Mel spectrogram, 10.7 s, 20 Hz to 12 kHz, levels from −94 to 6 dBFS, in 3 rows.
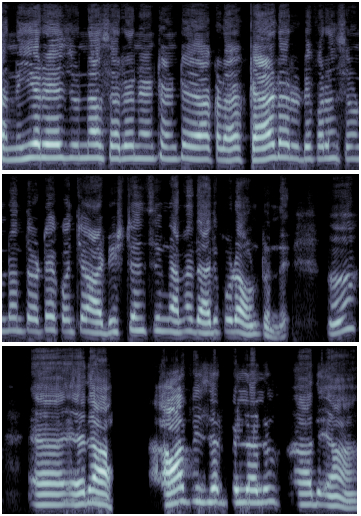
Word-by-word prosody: నియరేజున్నా 270 Hz, +1 st, +3 dB
సరేనేంటంటే 255 Hz, 0 st, -4 dB, 0.2 s
అక్కడ 230 Hz, -1 st, -3 dB, 0.3 s
cadre 260 Hz, +4 st, +4 dB
difference 245 Hz, 0 st, -6 dB
ఉండంతోటే 250 Hz, +1 st, -7 dB
కొంచెం 235 Hz, +1 st, -7 dB
ఆ -, -, +1 dB
డిస్టెన్సింగన్నది 245 Hz, 0 st, -5 dB
అది 230 Hz, +3 st, -4 dB
కూడా 235 Hz, -1 st, +1 dB
ఉంటుంది. 165 Hz, -11 st, -11 dB, 0.5 s
ఆ! -, -, 0 dB, 0.6 s
ఆహ్, 210 Hz, 0 st, +1 dB, 0.2 s
ఏ -, -, +3 dB
దా 245 Hz, -2 st, +8 dB, 0.8 s
ఆఫీసర్ 270 Hz, -1 st, +1 dB
పిల్లలు 255 Hz, +1 st, 0 dB, 0.4 s
అదే 215 Hz, 0 st, -4 dB
ఆ! -, -, -1 dB
250 Hz, 110 wpm, -21 LUFS, 230-260 Hz, 0.8 s, దా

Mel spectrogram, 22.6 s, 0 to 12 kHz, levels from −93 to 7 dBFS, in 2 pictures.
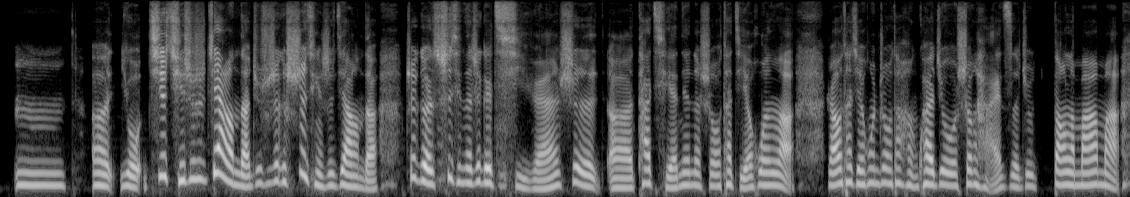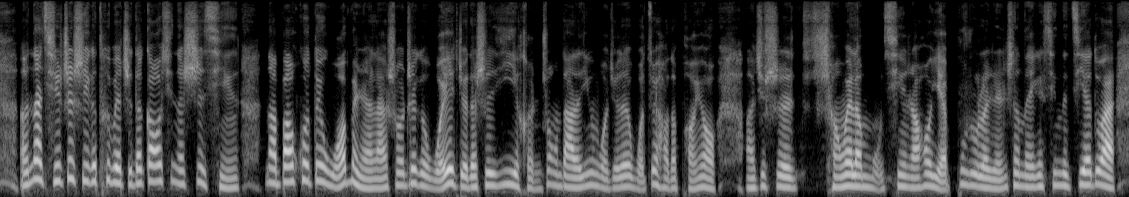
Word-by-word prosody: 嗯， 210 Hz, -1 st, -2 dB, 0.2 s
呃 205 Hz, -2 st, +3 dB
有， 190 Hz, -3 st, +2 dB
其 360 Hz, 0 st, +5 dB
其 285 Hz, -2 st, +2 dB
实 310 Hz, +2 st, +1 dB
是 315 Hz, -1 st, +1 dB
这 420 Hz, +9 st, +6 dB
样 270 Hz, -, +8 dB
的， 185 Hz, -1 st, +5 dB
就 240 Hz, -, -5 dB
是 240 Hz, -, -7 dB
这 285 Hz, -, 0 dB
个 265 Hz, -, -1 dB
事 385 Hz, -, +1 dB
情 220 Hz, -, -1 dB
是 205 Hz, +2 st, -3 dB
这 215 Hz, -, -1 dB
样 185 Hz, -4 st, +4 dB
的， 140 Hz, -1 st, +2 dB, 0.3 s
这 340 Hz, -2 st, -2 dB
个 265 Hz, -4 st, +7 dB
事 335 Hz, -, +1 dB
情 260 Hz, -2 st, -3 dB
的 250 Hz, -, +1 dB
这 265 Hz, -, 0 dB
个 255 Hz, -2 st, +5 dB
起 195 Hz, -3 st, -3 dB
源 150 Hz, +5 st, 0 dB
是 210 Hz, -, +1 dB
呃， 165 Hz, 0 st, +2 dB
她 240 Hz, +5 st, 0 dB
前 170 Hz, -5 st, -2 dB
年 215 Hz, +1 st, -1 dB
的 205 Hz, -, -2 dB
时 195 Hz, +1 st, -4 dB
候 195 Hz, -, -1 dB
她 225 Hz, +2 st, -1 dB
结 170 Hz, -2 st, -1 dB
婚 210 Hz, +2 st, 0 dB
了， 195 Hz, -, +3 dB, 0.3 s
然 210 Hz, 0 st, +4 dB
后 235 Hz, -, +4 dB
她 260 Hz, 0 st, 0 dB
结 235 Hz, -, +1 dB
婚 245 Hz, +1 st, -3 dB
之 250 Hz, -, -4 dB
后， 240 Hz, -, -1 dB
她 245 Hz, -, -3 dB
很 210 Hz, -5 st, -4 dB
快 225 Hz, +3 st, +4 dB
就 215 Hz, -2 st, 0 dB
生 230 Hz, +3 st, -2 dB
孩 170 Hz, -5 st, -3 dB
子， 180 Hz, -1 st, -5 dB
就 195 Hz, +1 st, -5 dB, 0.2 s
当 220 Hz, -1 st, +3 dB
了 215 Hz, -, +3 dB
妈 210 Hz, +2 st, +3 dB
妈。 205 Hz, -4 st, +1 dB, 0.3 s
呃， 210 Hz, -, -1 dB
那 315 Hz, +1 st, +5 dB
其 275 Hz, -, -3 dB
实 -, -, -1 dB
这 325 Hz, +4 st, -1 dB
是 285 Hz, 0 st, -3 dB
一 -, -, 0 dB
个 275 Hz, -, +1 dB
特 300 Hz, -, -7 dB
别 250 Hz, -, +5 dB
值 225 Hz, 0 st, -4 dB
得 245 Hz, -, +1 dB
高 275 Hz, 0 st, +3 dB
兴 275 Hz, -1 st, -11 dB
的 230 Hz, -, -4 dB
事 250 Hz, +2 st, -3 dB
情， 170 Hz, -5 st, -6 dB, 0.2 s
那 250 Hz, -2 st, +1 dB
包 265 Hz, +3 st, +5 dB
括 290 Hz, +1 st, -1 dB
对 280 Hz, 0 st, -2 dB
我 225 Hz, -2 st, +1 dB
本 255 Hz, -2 st, -2 dB
人 155 Hz, -2 st, -1 dB
来 160 Hz, +1 st, -1 dB
说， 210 Hz, +3 st, -4 dB
这 245 Hz, +3 st, -1 dB
个 200 Hz, -4 st, -2 dB
我 150 Hz, -2 st, -2 dB
也 240 Hz, -, +7 dB
觉 195 Hz, -6 st, -1 dB
得 180 Hz, 0 st, +1 dB
是 210 Hz, +2 st, -1 dB
意 220 Hz, +2 st, -5 dB
义 -, -, +2 dB
很 160 Hz, -6 st, -9 dB
重 210 Hz, +4 st, -8 dB
大 180 Hz, -3 st, +2 dB
的， 165 Hz, -, 0 dB
因 200 Hz, +4 st, -4 dB
为 200 Hz, -, -6 dB
我 165 Hz, -, -5 dB
觉 165 Hz, +2 st, -5 dB
得 185 Hz, +1 st, 0 dB
我 135 Hz, -5 st, -7 dB
最 220 Hz, -, -4 dB
好 165 Hz, -, -6 dB
的 160 Hz, -, -4 dB
朋 150 Hz, +1 st, -8 dB
友 165 Hz, -4 st, -1 dB, 0.3 s
呃， 165 Hz, 0 st, -4 dB
就 195 Hz, -, -6 dB
是 175 Hz, -1 st, -1 dB
成 165 Hz, -, -12 dB
成 175 Hz, 0 st, 0 dB
为 200 Hz, -, +5 dB
了 190 Hz, -, +5 dB
母 160 Hz, -7 st, -7 dB
亲， 185 Hz, +5 st, -5 dB
然 170 Hz, -1 st, -1 dB
后 205 Hz, -, -1 dB
也 150 Hz, -8 st, 0 dB
步 230 Hz, -, -10 dB
入 200 Hz, -2 st, -2 dB
了 170 Hz, -, +1 dB
人 155 Hz, 0 st, -3 dB
生 205 Hz, +2 st, -4 dB
的 180 Hz, -1 st, -2 dB
一 -, -, -3 dB
个 190 Hz, -, -2 dB
新 210 Hz, +3 st, -9 dB
的 200 Hz, -, -1 dB
阶 215 Hz, +4 st, +1 dB
段。 205 Hz, -7 st, +5 dB
205 Hz, 355 characters per minute, -22 LUFS, 175-240 Hz, 0.3 s, 样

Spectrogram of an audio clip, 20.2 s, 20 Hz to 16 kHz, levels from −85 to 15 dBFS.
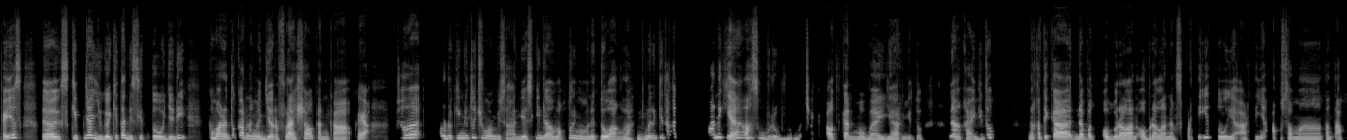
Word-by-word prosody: kayaknya, 255 Hz, +8 st, +4 dB, 0.4 s
eee, 235 Hz, -1 st, +7 dB
skip-nya 275 Hz, +6 st, 0 dB
juga 230 Hz, -1 st, +6 dB
kita 290 Hz, +3 st, +4 dB
di 250 Hz, -4 st, +1 dB
situ. 245 Hz, -1 st, -1 dB, 0.2 s
Jadi, 200 Hz, +9 st, +1 dB, 0.4 s
kemarin 255 Hz, -3 st, +4 dB
tuh 335 Hz, -, -8 dB
karena 280 Hz, -4 st, +2 dB
ngejar 215 Hz, -1 st, +2 dB
flash 230 Hz, +1 st, +4 dB
sale 260 Hz, -1 st, +3 dB
kan 205 Hz, -1 st, -2 dB
Kak, 190 Hz, +2 st, +1 dB
kayak, -, -, +1 dB, 0.4 s
misalnya 330 Hz, +4 st, +3 dB, 0.3 s
produk 270 Hz, -1 st, 0 dB
ini 275 Hz, 0 st, +1 dB
tuh 345 Hz, -, -1 dB
cuma 280 Hz, -4 st, -1 dB
bisa 235 Hz, +1 st, -4 dB
harga 225 Hz, -2 st, -2 dB
segini, 265 Hz, +4 st, -4 dB
dalam 225 Hz, -2 st, +2 dB
waktu 225 Hz, +4 st, -9 dB
5 240 Hz, -, -1 dB
menit 235 Hz, 0 st, 0 dB
doang. 235 Hz, -1 st, +5 dB
Lah, 195 Hz, -1 st, -3 dB
gimana 235 Hz, +4 st, -1 dB
kita 330 Hz, +3 st, -4 dB
kan, 415 Hz, -, -4 dB, 0.4 s
panik 355 Hz, +3 st, +2 dB
ya, 240 Hz, -1 st, +7 dB
langsung 285 Hz, +1 st, 0 dB
buru-buru 235 Hz, -1 st, -5 dB
mau 245 Hz, +1 st, -11 dB
check 240 Hz, -, -14 dB, 0.2 s
out 235 Hz, +1 st, +2 dB
kan. 210 Hz, 0 st, +2 dB
Mau 210 Hz, -1 st, -4 dB
bayar, 200 Hz, +3 st, -2 dB
gitu. 185 Hz, 0 st, -11 dB, 0.5 s
Nah, 240 Hz, -1 st, +2 dB
kayak 220 Hz, -3 st, -4 dB
gitu 335 Hz, -, -4 dB, 0.6 s
nah 260 Hz, -, -3 dB
ketika 235 Hz, -3 st, +5 dB
dapat 235 Hz, +2 st, -1 dB
obrolan-obrolan 215 Hz, -1 st, +1 dB
yang 210 Hz, -, -8 dB
seperti 225 Hz, -, -6 dB
itu, 230 Hz, -12 st, -1 dB
ya 200 Hz, -, -4 dB
artinya 205 Hz, +1 st, -7 dB
aku 245 Hz, +2 st, -9 dB
sama 200 Hz, -2 st, -3 dB
tante 205 Hz, +1 st, -6 dB
aku, 205 Hz, -, -5 dB
235 Hz, 180 wpm, -23 LUFS, 215-260 Hz, 0.6 s, eee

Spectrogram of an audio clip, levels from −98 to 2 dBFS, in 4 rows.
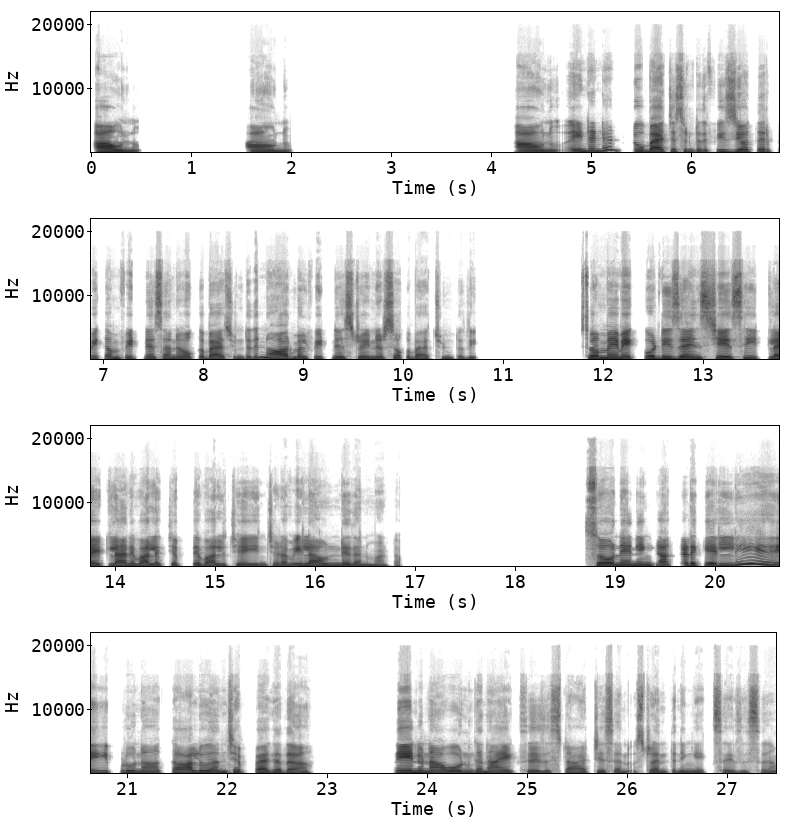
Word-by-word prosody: అవును. 215 Hz, -6 st, +4 dB, 1.2 s
అవును. 195 Hz, -3 st, 0 dB, 2.3 s
అవును. 225 Hz, -3 st, +2 dB, 0.2 s
ఏంటంటే 325 Hz, +8 st, 0 dB, 0.3 s
2 315 Hz, -, -1 dB
బ్యాచెసుంటది. 255 Hz, -7 st, +3 dB
ఫిజియోథెరపీ 265 Hz, +3 st, -2 dB
కమ్ 290 Hz, -1 st, -2 dB
ఫిట్నెస్ 265 Hz, 0 st, -3 dB
అనే 260 Hz, 0 st, -3 dB
ఒక 240 Hz, 0 st, -6 dB
బ్యాచుంటది. 215 Hz, -, -2 dB
నార్మల్ 265 Hz, -1 st, +2 dB
ఫిట్నెస్ 240 Hz, -2 st, -4 dB
ట్రైనర్స్ 235 Hz, +5 st, -3 dB
ఒక 230 Hz, -, -9 dB
బ్యాచుంటది. 195 Hz, -4 st, -8 dB, 1.1 s
సో, 310 Hz, -, +3 dB
మేమెక్కువ 290 Hz, -1 st, +5 dB
డిజైన్స్ 265 Hz, 0 st, +3 dB
చేసి 260 Hz, +2 st, +4 dB
ఇట్లా, 255 Hz, +1 st, -1 dB
ఇట్లా 250 Hz, +1 st, +1 dB
అని 255 Hz, -, -2 dB
వాళ్ళకి 235 Hz, -1 st, +1 dB
చెప్తే 240 Hz, +1 st, -5 dB
వాళ్ళు 220 Hz, -1 st, -1 dB
చేయించడం 210 Hz, 0 st, -3 dB
ఇలా 255 Hz, -1 st, +2 dB
ఉండేదనమాట. 205 Hz, -6 st, -4 dB, 2.0 s
సో 300 Hz, -, +4 dB, 0.2 s
నేనింక 290 Hz, -1 st, +1 dB
అక్కడికెళ్ళి 280 Hz, -, +1 dB, 0.5 s
ఇప్పుడు 255 Hz, +1 st, -4 dB
నా 240 Hz, -, -2 dB, 0.2 s
కాలు 240 Hz, +1 st, +2 dB
అని 265 Hz, +3 st, -1 dB
చెప్పా 245 Hz, -2 st, -1 dB
గదా! 185 Hz, -4 st, 0 dB, 1.0 s
నేను 270 Hz, +1 st, +8 dB
నా 260 Hz, -, +3 dB, 0.2 s
ఓన్‌గా 240 Hz, +3 st, -2 dB
నా 265 Hz, -, +1 dB
ఎక్సర్‌సైజెస్ 230 Hz, +3 st, -6 dB
స్టార్ట్ 220 Hz, -5 st, -6 dB
చేశాను. 205 Hz, -4 st, -7 dB
Strengthening 210 Hz, 0 st, -5 dB
exercises. 175 Hz, 0 st, -8 dB
240 Hz, 105 wpm, -22 LUFS, 215-270 Hz, 2.3 s, నేను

